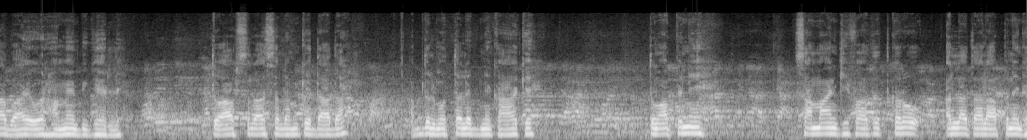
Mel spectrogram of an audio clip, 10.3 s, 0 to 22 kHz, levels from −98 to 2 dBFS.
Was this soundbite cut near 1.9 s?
no; 0 cuts

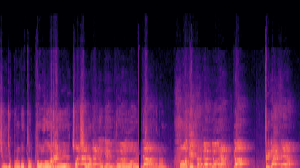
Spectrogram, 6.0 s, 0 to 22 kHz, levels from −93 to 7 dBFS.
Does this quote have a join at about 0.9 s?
no; 2 cuts; at 3.4 s, 5.1 s

